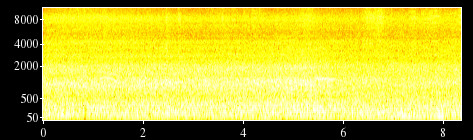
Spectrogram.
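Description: A large coach bus's diesel engine running steadily as the bus pulls slowly away and turns, with road and traffic noise.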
